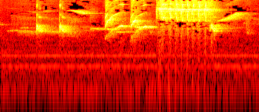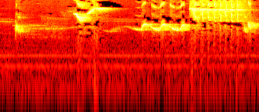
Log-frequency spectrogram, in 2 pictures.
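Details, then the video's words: Brown-chested jungle flycatcher giving its distinctive 'tembakan' song: quick runs of sharp, high chirps, slurred whistles and wavering trills in several bursts, with a low constant hum in the background. "SUARA UNIK GAYA TEMBAKAN BERKICAU BURUNG SRDC"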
